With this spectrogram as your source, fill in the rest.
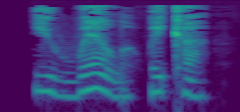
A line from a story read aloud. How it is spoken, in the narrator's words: Sabran whispered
